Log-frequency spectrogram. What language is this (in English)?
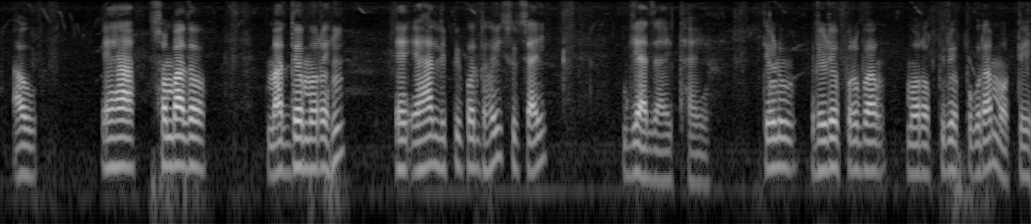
Odia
